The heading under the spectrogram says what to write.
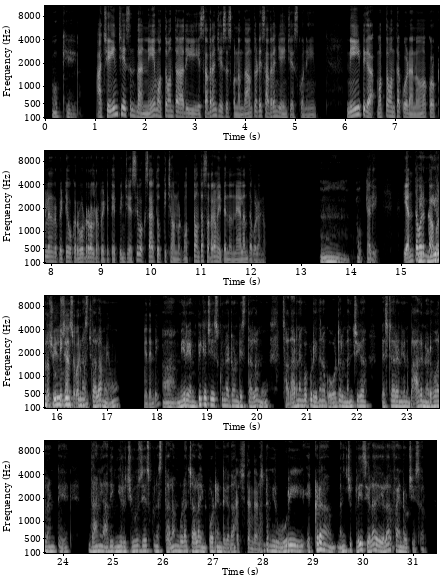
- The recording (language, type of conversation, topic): Telugu, podcast, ఒక కమ్యూనిటీ వంటశాల నిర్వహించాలంటే ప్రారంభంలో ఏం చేయాలి?
- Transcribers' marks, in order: in English: "నీట్‌గా"; in English: "క్రోక్లైనర్"; in English: "రోడ్ రోలర్"; in English: "చూ‌జ్"; in English: "బిల్డింగ్"; in English: "హోటల్"; in English: "రెస్టారెంట్"; in English: "చూజ్"; in English: "ఇంపార్టెంట్"; in English: "ప్లేస్"; in English: "ఫైండ్ అవుట్"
